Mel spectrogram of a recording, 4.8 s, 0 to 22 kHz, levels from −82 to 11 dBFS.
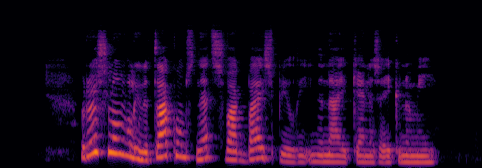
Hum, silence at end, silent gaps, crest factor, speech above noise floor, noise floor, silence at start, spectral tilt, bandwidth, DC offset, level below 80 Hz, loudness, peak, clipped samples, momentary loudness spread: none; 0.5 s; none; 22 dB; 35 dB; -63 dBFS; 0.8 s; -5 dB/octave; 11 kHz; under 0.1%; -84 dBFS; -28 LUFS; -8 dBFS; under 0.1%; 12 LU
